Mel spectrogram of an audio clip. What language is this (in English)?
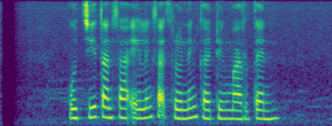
Javanese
